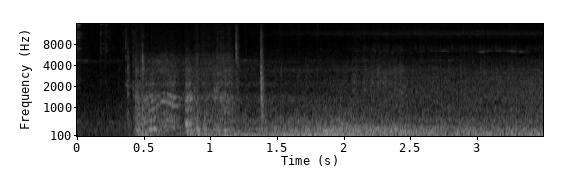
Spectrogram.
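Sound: truck engine starting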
